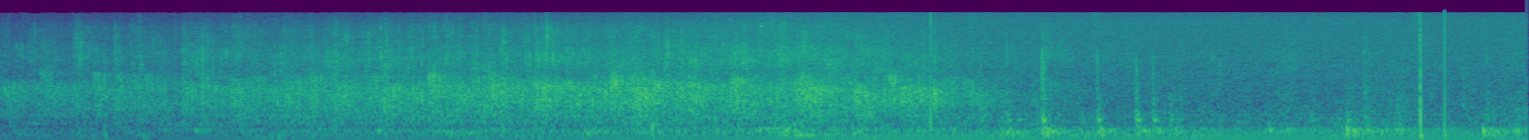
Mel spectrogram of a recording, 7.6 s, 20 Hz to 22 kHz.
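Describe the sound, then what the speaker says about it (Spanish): Audience applause welcoming a speaker at a food-safety seminar on the ISO 22000 update, a sustained round of clapping from a room full of people that swells and then thins out into scattered claps. "lo recibimos con un fuerte aplauso"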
